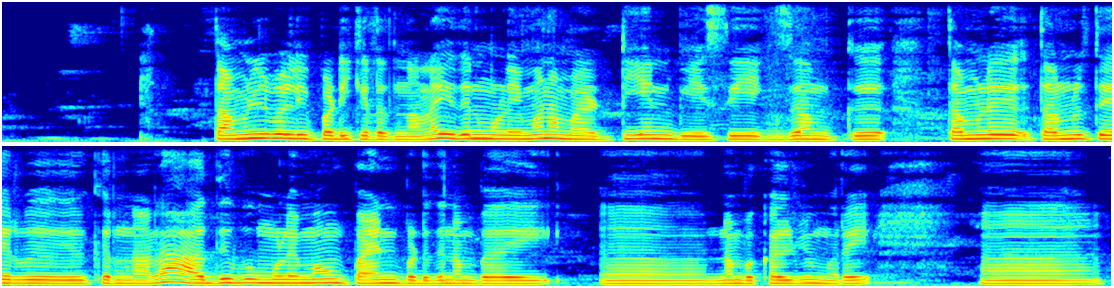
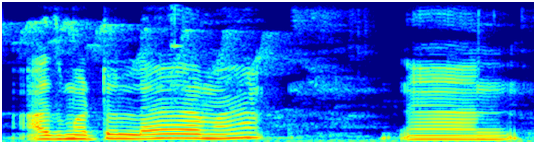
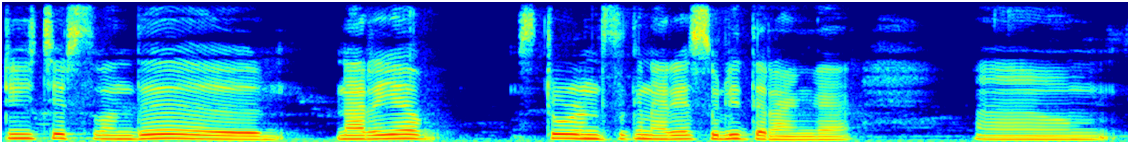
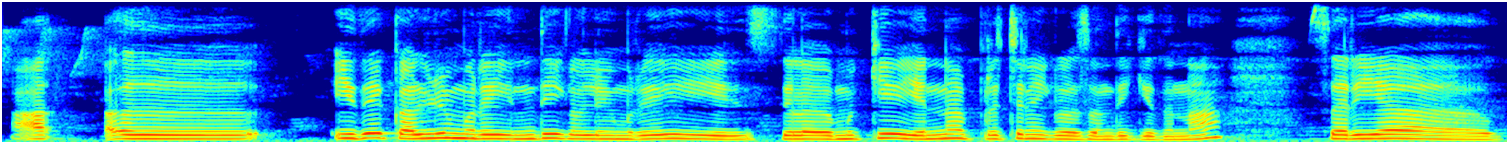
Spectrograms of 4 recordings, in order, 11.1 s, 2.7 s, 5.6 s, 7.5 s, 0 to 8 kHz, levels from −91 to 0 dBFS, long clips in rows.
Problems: none marked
